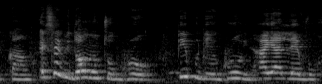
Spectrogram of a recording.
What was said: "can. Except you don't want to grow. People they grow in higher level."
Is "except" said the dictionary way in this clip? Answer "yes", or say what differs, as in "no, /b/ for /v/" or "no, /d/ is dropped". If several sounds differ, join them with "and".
no, /k/ is dropped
